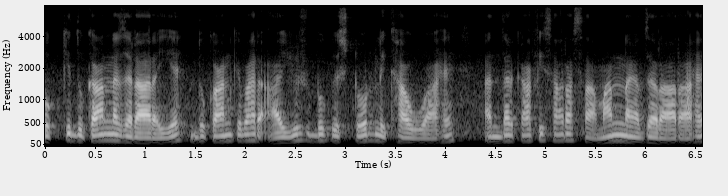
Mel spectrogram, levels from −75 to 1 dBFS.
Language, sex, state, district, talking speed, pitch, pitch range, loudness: Hindi, male, Uttar Pradesh, Muzaffarnagar, 220 wpm, 120 Hz, 95-130 Hz, -23 LUFS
